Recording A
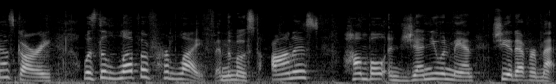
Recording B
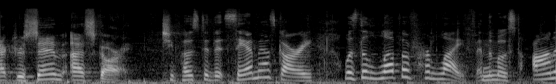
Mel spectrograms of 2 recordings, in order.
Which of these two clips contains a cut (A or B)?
B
